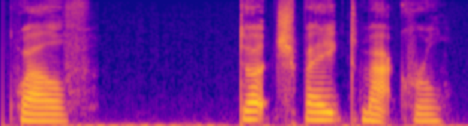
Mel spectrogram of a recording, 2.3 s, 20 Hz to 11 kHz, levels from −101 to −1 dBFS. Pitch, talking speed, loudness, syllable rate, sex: 185 Hz, 75 wpm, -20 LUFS, 5.0 syllables/s, female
